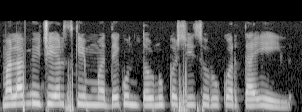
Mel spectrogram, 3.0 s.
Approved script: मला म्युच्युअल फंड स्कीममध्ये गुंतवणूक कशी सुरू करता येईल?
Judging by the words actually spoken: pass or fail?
fail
